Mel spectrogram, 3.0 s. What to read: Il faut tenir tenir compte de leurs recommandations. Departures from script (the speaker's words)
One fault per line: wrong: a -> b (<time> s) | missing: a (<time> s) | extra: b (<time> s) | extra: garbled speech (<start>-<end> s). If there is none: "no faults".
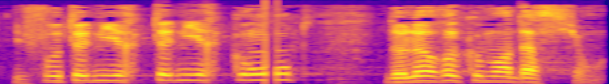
no faults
